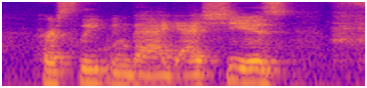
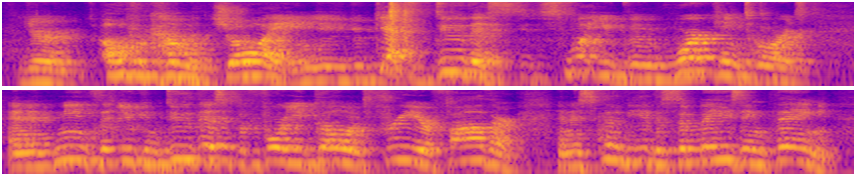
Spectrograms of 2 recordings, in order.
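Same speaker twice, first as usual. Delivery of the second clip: higher, lively, joyful narration; surging joy; 8 semitones higher than usual. A narrator's reading. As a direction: carry them up into the joy.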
